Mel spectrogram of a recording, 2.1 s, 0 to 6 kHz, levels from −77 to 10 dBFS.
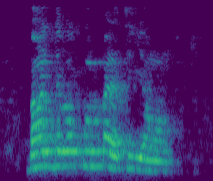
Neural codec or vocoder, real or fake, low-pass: none; real; 5.4 kHz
